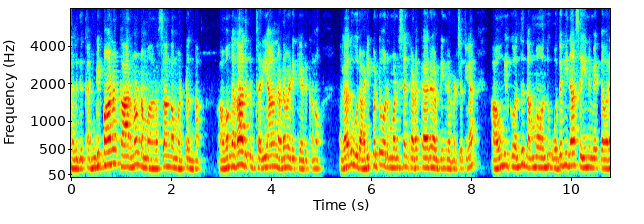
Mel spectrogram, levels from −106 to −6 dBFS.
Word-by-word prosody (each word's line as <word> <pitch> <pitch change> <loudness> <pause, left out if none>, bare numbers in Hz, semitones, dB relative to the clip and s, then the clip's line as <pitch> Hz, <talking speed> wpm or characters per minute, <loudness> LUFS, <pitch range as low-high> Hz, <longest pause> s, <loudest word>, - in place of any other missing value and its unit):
அதுக்கு 160 +1 -1
கண்டிப்பான 210 +9 +4
காரணம் 190 +4 +4
நம்ம 170 -2 0
அரசாங்கம் 175 +2 0
மட்டும் 155 0 -2
தான். 145 0 -7 0.4
அவங்க 180 +5 +1
தான் 230 +1 +10
அதுக்கு 205 -5 -4
சரியான 185 +4 0
நடவடிக்கை 170 -1 -2
எடுக்கணும். 155 +1 -8 0.4
அதாவது 185 +8 +1
ஒரு 170 - 0
அடிபட்டு 205 +7 -1
ஒரு 190 - -2
மனுஷன் 175 +2 -3
கெடக்காரு 175 +1 +2
அப்பிடிங்கிற 165 -1 -3
பட்சத்துல, 160 +4 -6 0.5
அவுங்களுக்கு 200 +4 -1
வந்து 200 +7 -1
நம்ம 180 +2 -1
வந்து 180 +3 -1
உதவி 200 +6 -2
தான் 220 0 +3
செய்யணுமே 175 -2 -1
தவிர, 160 0 +2
175 Hz, 160 wpm, -20 LUFS, 160-195 Hz, 0.5 s, தான்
